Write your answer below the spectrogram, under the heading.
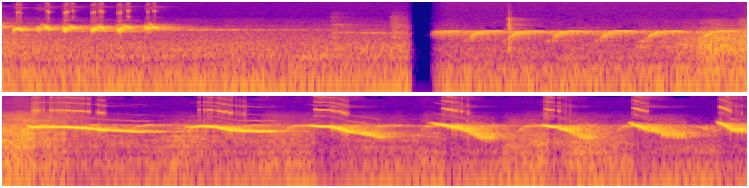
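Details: White-rumped shama song used as a lure to provoke other shamas to sing: a rapid buzzy trill near the start, then a run of loud, rich whistled phrases, many sliding downward, repeated about twice a second.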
